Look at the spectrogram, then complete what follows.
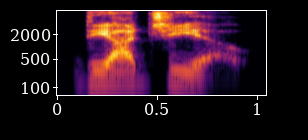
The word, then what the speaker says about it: Diageo: Diageo is how you pronounce That's incredibly hard to say.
